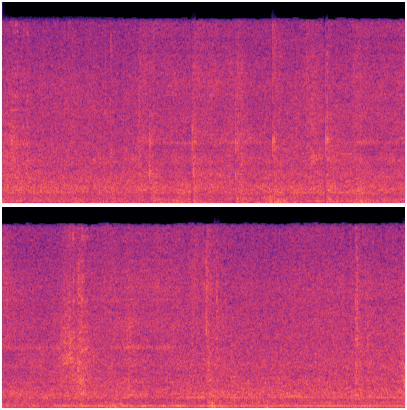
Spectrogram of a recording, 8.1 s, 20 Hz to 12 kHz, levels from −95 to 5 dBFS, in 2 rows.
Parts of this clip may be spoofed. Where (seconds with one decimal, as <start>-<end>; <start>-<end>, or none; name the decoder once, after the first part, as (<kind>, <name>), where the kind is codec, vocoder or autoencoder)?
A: 1.4-2.6 (codec, SNAC); 3.5-4.6; 5.1-5.8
